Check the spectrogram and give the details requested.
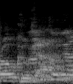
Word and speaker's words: Rokugan: Rokugan. Rokugan, dude. Keep Bakugan. fake Japan. It rhymes with fake Bakugan.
